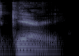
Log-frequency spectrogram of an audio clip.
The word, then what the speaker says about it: Gerry: It's spelled G-E-R-R-Y. With a G. – Yeah. – It's very confusing. – Double R, too, but it's Gary.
